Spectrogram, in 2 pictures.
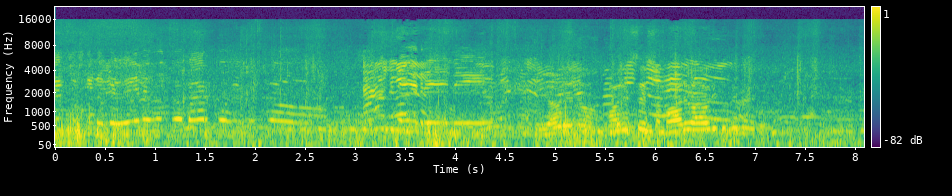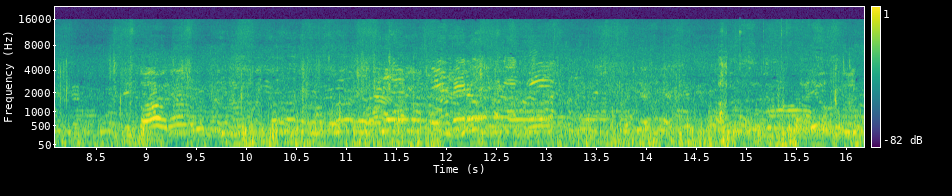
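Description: Many people chatter and talk nearby outdoors.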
